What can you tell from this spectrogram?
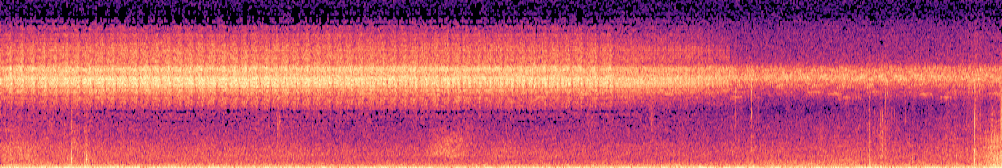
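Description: Steady, high-pitched chorus of crickets. Near the end, a mountain bike's tyres crunch past on the gravel.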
